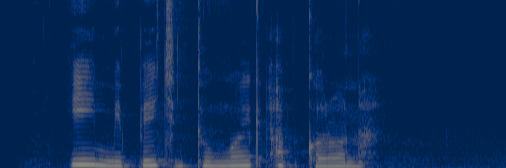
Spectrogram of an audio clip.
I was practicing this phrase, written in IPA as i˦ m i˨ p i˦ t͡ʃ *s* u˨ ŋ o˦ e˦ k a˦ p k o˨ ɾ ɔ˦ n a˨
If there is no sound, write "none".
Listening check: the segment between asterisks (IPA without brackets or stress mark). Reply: t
